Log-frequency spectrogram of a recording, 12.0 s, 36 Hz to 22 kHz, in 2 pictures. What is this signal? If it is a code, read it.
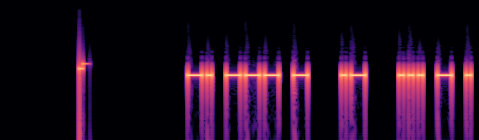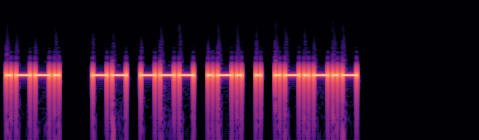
Morse code, heard as a keyed tone, about 20 wpm, 700 Hz. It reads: NOT A STEP MORE.
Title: Sentences from Top 1000 Words - Review Part 2 - 20wpm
